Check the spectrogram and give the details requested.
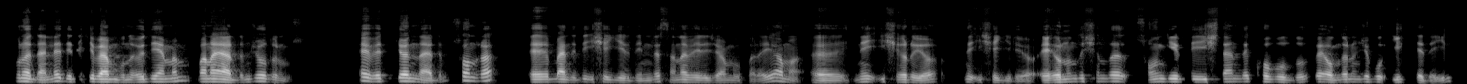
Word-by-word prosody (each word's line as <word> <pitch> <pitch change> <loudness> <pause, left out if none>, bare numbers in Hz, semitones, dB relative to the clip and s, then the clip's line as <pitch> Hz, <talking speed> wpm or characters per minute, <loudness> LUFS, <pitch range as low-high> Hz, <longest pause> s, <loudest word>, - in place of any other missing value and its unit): Bu 150 - -6
nedenle 140 +2 +3
dedi 125 -1 -4
ki 140 - 0
ben 120 -2 +8
bunu 110 0 -5
ödeyemem, 130 +8 0
bana 135 0 +6
yardımcı 120 +5 +6
olur 115 -6 -2
musun? 85 - -19 0.5
Evet, 145 -3 +2
gönderdim. 145 - +4
Sonra, 175 +1 +1 0.3
eee, 120 +1 +3
ben 120 -2 +5
dedi 105 +5 -9
işe 115 0 -4
girdiğimde 95 +2 -7
sana 110 0 -4
vereceğim 100 -1 -5
bu 90 - -14
parayı - - -5
ama, - - -4
ııı, 90 -1 0
ne 130 +4 -2
iş 125 - -9
arıyor 110 -3 0 0.3
ne - - -4
işe 100 - -7
giriyor. 85 -5 -10
Eee, 100 +2 +3
onun 125 +5 +1
dışında 140 0 -3
son 135 0 -5
girdiği 125 -2 0
işten 130 +3 -4
de 135 - -2
kovuldu 120 -4 -4
ve 125 - +2
ondan 115 +3 +1
önce 125 0 -6
bu 120 - -4
ilk 115 0 -8
de - - -2
değil. 85 - -10
120 Hz, 190 wpm, -24 LUFS, 105-135 Hz, 0.5 s, ben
